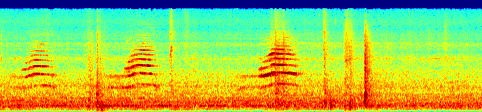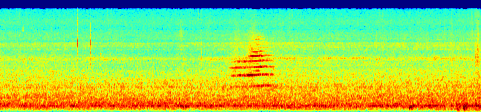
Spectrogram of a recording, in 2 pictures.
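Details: Ragdoll kittens born and raised in a home in central Kansas, kept without cages; four clear, high, harmonic meows, around the first, third, sixth and fifteenth seconds, over a soft steady hum with quiet stretches between.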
